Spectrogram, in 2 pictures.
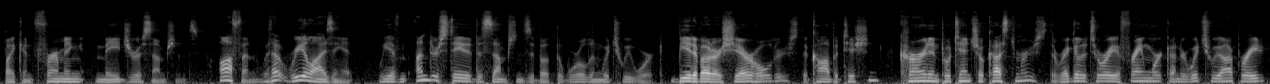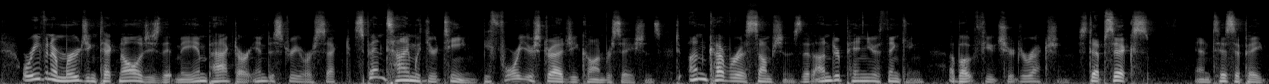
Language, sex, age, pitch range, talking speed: English, male, 50-69, 110-145 Hz, 165 wpm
